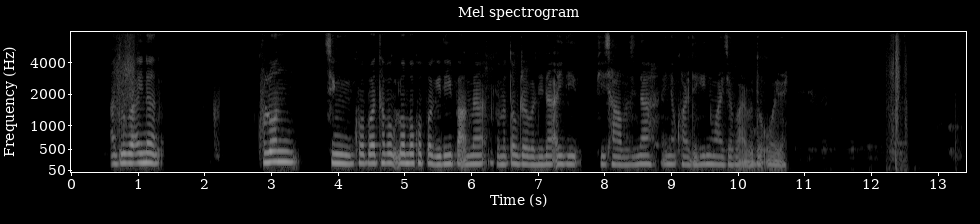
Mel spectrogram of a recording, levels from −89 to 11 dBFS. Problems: background sounds at intervals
